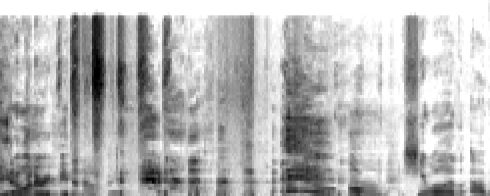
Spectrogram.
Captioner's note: both laughing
